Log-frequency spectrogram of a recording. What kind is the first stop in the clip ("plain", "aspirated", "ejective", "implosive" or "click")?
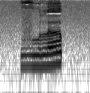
plain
